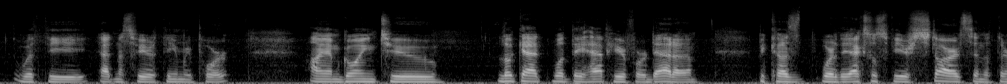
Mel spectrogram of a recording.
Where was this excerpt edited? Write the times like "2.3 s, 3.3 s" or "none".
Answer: none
